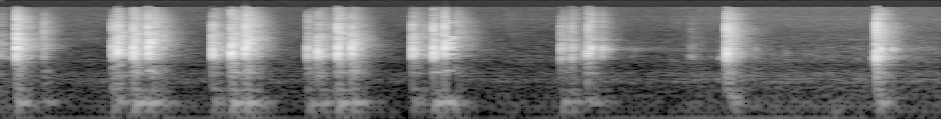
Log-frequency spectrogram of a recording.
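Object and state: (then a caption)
Plastic ice cube tray. A thin metal rod taps an empty clear plastic ice cube tray with green silicone cell bottoms. It comes in eight short bursts of quick, dry, bright clicks with almost no ring, and the last two bursts are single sharper taps.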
